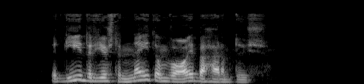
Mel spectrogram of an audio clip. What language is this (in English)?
Western Frisian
